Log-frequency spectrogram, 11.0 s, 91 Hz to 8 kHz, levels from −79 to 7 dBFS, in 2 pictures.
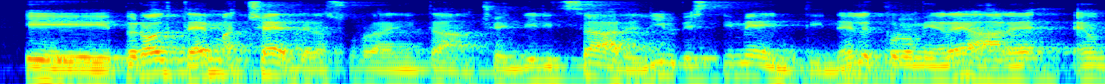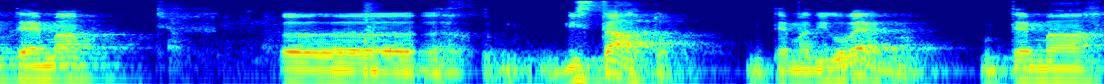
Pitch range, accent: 90-120 Hz, native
